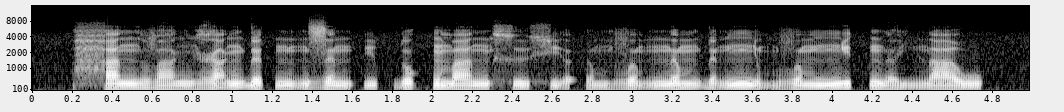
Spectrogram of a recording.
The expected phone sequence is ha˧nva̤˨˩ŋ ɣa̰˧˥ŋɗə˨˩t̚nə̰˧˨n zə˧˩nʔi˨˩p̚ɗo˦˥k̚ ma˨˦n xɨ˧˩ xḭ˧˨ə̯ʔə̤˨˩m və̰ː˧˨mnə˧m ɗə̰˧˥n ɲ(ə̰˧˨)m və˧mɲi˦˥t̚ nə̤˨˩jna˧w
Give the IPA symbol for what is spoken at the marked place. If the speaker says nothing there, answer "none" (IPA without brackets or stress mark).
ə̰˧˨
